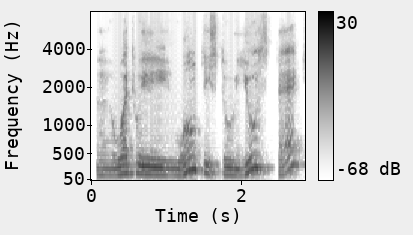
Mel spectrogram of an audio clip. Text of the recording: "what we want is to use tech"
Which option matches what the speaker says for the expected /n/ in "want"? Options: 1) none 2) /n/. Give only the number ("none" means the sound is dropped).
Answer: 2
